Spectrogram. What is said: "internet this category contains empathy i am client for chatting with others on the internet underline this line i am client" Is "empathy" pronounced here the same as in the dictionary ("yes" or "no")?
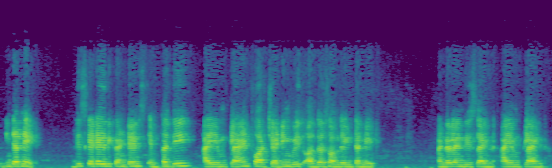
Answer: no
